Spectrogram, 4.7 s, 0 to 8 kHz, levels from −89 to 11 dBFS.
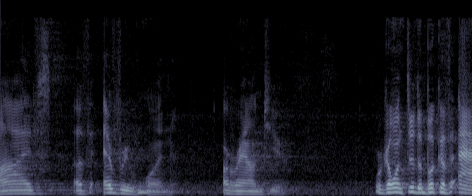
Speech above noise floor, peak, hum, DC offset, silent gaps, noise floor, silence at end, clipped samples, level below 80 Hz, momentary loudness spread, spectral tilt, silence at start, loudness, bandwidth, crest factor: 32 dB; -14 dBFS; none; under 0.1%; none; -65 dBFS; 0 s; under 0.1%; -72 dBFS; 17 LU; -7.5 dB/octave; 0 s; -34 LUFS; 7.6 kHz; 22 dB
